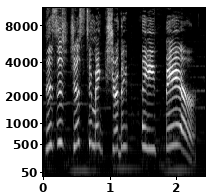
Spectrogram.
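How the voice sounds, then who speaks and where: An eager little filly pony, very high and bright in voice. She exclaims with bubbly wonder in a storybook audio drama, with soft music underneath. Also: moderate pace, heavily acted. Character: excited, eager young filly pony, female child. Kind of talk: dramatised fan fiction audio. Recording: music behind the voice.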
